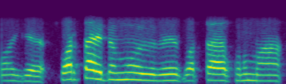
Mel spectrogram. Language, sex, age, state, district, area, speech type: Tamil, female, 45-60, Tamil Nadu, Cuddalore, rural, conversation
